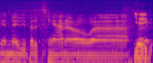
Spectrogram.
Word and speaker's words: Tejano: You go from him and you associate Texas with country and maybe a bit of Tejano. Did I pronounce that right? Excuse me. Yeah, Tejano.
